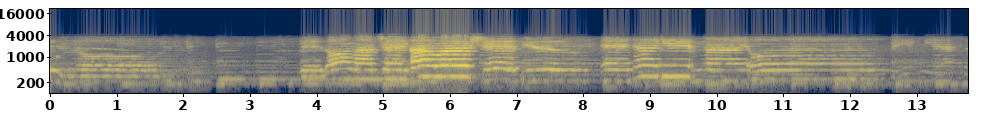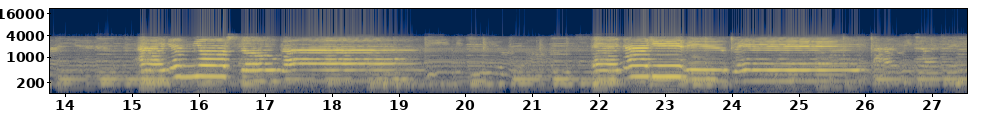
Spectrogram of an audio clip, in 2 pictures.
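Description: Acoustic guitar strumming while voices sing a song in phrases with short pauses between lines.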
